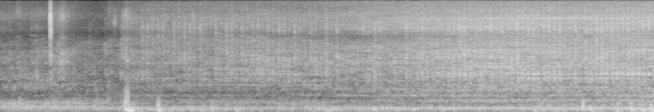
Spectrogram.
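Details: Truck with a tapping sound a friend suspects is the lifters, checked at the half-hour mark before adding Marvel Mystery Oil: starting clunks, then idle with a faint light tick on top; slight lifter tick.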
